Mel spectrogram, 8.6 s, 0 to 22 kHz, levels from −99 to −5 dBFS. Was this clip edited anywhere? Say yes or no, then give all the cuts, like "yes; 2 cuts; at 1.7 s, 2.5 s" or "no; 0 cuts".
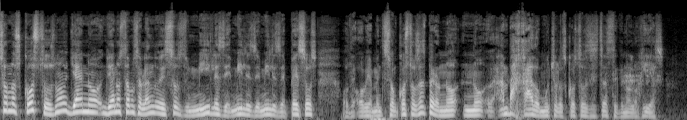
yes; 1 cut; at 4.4 s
